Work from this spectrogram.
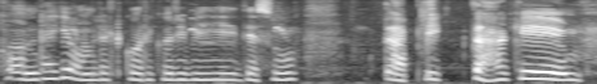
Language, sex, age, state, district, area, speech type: Odia, female, 18-30, Odisha, Balangir, urban, spontaneous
